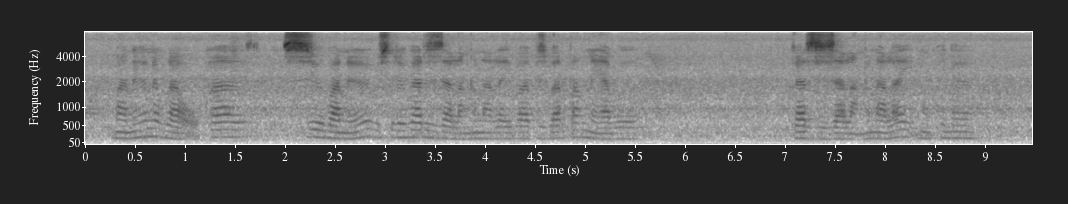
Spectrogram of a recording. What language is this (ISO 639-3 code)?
brx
